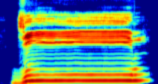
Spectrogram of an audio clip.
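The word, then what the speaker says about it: ج: জিম, এটা easy, জিম, জিমের হলো বরকত জ, জিমের উচ্চারণটা বরকত জ।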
